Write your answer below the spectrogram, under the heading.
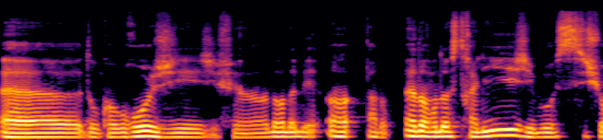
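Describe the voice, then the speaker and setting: A man speaks with a dark, mellow tone and flat, monotone intonation. The recording is very clean, with a silent background. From southern France, near Marseille. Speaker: podcast host, real estate investor. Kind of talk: interview. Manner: hesitant, many fillers.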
